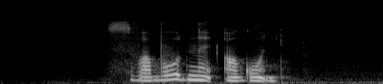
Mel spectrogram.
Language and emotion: Russian, neutral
